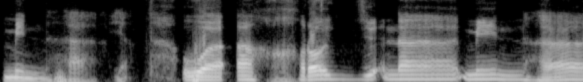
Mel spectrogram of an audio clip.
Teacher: nun mati bertemu dengan huruf ha jadi cara bacanya nunnya dibaca jelas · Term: hukum izhar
